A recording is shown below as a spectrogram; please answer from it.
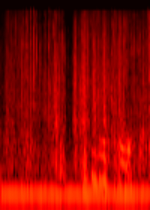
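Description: Clear plastic bag crinkling and rustling as a skein of yarn is pulled out of it, a quick run of small crackles, with faint voices in the middle.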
